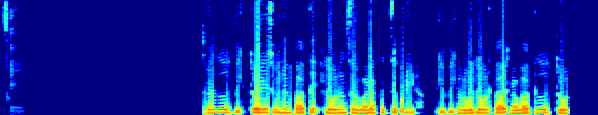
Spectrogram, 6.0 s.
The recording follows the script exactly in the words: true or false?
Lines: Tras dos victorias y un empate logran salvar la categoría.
false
